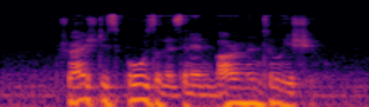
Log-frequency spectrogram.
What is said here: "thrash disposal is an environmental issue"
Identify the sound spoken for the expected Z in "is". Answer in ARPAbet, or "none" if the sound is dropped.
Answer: Z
